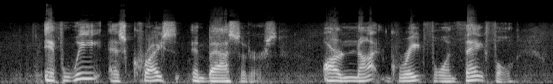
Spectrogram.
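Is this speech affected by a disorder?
No.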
